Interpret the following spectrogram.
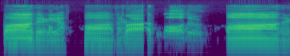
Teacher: maybe the tongue needs to go further to the back the sound has to come a little further back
